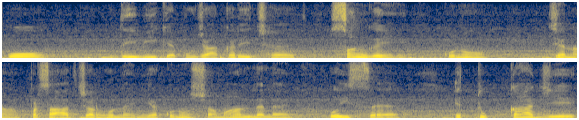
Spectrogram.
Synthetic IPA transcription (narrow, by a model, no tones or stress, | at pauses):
o | d̪eːbikepuːd͡ʒakəɾet͡ʃʰət̪ | sə̃ŋɡəĩkono | d͡ʒenapɾəsaːd̪t͡ʃəɽɦoləɪnjakoːnosamaːnleləɪn | oise | et̪ukːad͡ʒe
